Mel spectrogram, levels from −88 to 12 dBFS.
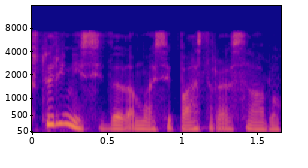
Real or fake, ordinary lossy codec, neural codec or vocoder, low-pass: fake; MP3, 96 kbps; codec, 16 kHz, 8 kbps, FunCodec, trained on LibriTTS, 25 frames a second; 7.2 kHz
